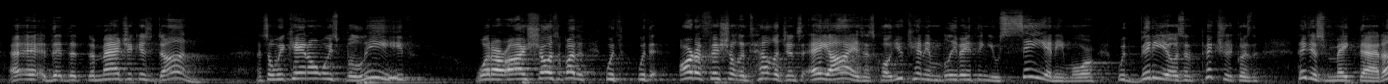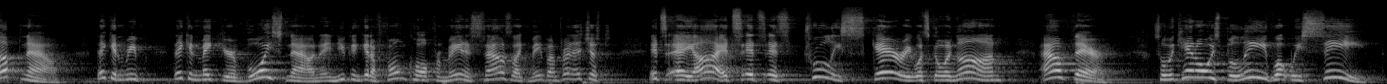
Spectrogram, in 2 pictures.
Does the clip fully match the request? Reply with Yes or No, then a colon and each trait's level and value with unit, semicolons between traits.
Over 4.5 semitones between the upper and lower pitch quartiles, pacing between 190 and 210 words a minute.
Yes: average, 5.1 semitones; fast, 205 wpm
